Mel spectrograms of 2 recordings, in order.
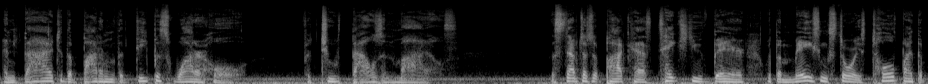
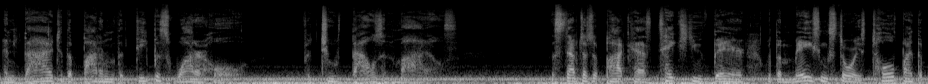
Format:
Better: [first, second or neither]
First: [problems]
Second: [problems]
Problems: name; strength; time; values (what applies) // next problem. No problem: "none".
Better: first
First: low rumble; faint; throughout; 20 dB below the speech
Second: low rumble; loud; throughout; 8 dB below the speech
